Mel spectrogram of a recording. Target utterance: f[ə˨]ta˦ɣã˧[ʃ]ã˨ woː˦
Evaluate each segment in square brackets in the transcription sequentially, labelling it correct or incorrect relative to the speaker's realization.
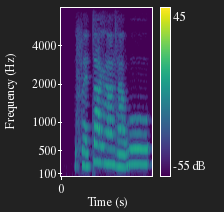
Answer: incorrect, incorrect

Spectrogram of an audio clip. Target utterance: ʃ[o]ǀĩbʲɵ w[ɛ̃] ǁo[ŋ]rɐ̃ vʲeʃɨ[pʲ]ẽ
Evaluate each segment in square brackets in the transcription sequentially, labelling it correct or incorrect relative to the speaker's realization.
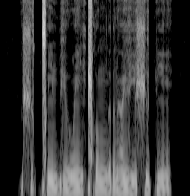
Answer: incorrect, incorrect, correct, correct

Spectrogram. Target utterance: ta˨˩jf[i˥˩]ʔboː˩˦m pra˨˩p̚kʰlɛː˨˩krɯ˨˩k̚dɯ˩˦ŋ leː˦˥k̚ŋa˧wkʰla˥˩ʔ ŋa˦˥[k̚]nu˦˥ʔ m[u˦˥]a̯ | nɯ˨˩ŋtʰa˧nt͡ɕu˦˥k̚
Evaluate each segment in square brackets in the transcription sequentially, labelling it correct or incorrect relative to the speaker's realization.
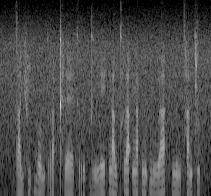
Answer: correct, correct, correct

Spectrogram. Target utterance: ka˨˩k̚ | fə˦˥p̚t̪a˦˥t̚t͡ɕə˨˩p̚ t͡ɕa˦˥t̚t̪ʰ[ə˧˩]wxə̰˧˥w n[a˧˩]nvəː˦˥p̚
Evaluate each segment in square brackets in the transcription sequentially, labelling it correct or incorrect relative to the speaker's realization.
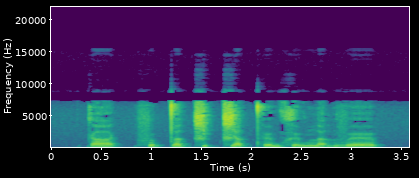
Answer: correct, incorrect

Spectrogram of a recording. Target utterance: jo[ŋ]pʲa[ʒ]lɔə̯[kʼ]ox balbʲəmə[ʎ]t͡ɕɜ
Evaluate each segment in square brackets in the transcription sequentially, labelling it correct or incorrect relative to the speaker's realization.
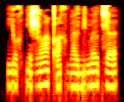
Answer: incorrect, correct, incorrect, incorrect

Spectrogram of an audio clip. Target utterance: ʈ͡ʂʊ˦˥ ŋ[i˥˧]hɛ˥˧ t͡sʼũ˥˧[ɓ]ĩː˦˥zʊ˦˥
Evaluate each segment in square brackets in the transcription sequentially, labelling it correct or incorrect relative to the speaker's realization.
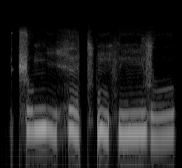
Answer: correct, incorrect

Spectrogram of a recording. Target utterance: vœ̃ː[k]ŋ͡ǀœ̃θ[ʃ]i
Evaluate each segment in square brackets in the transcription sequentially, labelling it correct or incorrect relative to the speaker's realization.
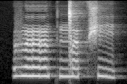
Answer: correct, correct

